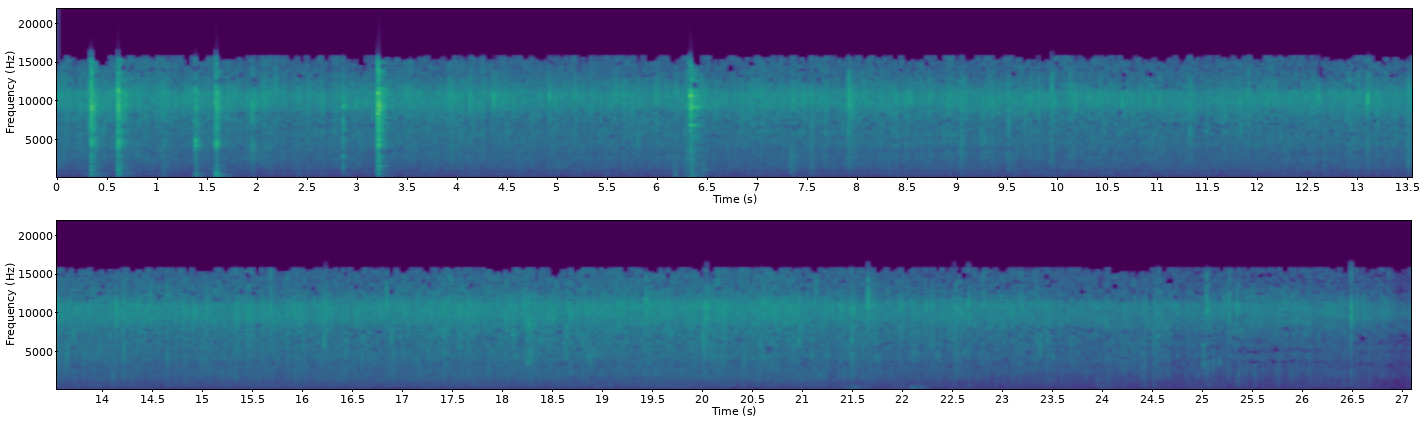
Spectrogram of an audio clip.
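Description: Duck and chicken pieces sizzling in sauce in a wok, with a spatula knocking against the wok several times in the first couple of seconds and once or twice more a few seconds later. After that comes steady sizzling.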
